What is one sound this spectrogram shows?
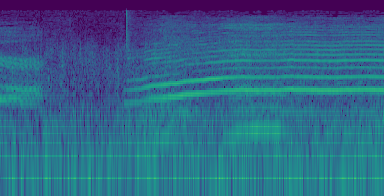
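A young boy cries out in a long yell.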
